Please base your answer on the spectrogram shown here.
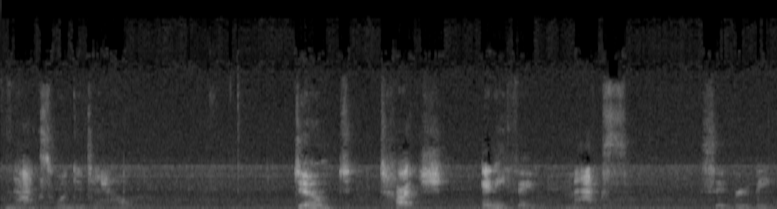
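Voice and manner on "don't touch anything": ordinary talk, nothing marked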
